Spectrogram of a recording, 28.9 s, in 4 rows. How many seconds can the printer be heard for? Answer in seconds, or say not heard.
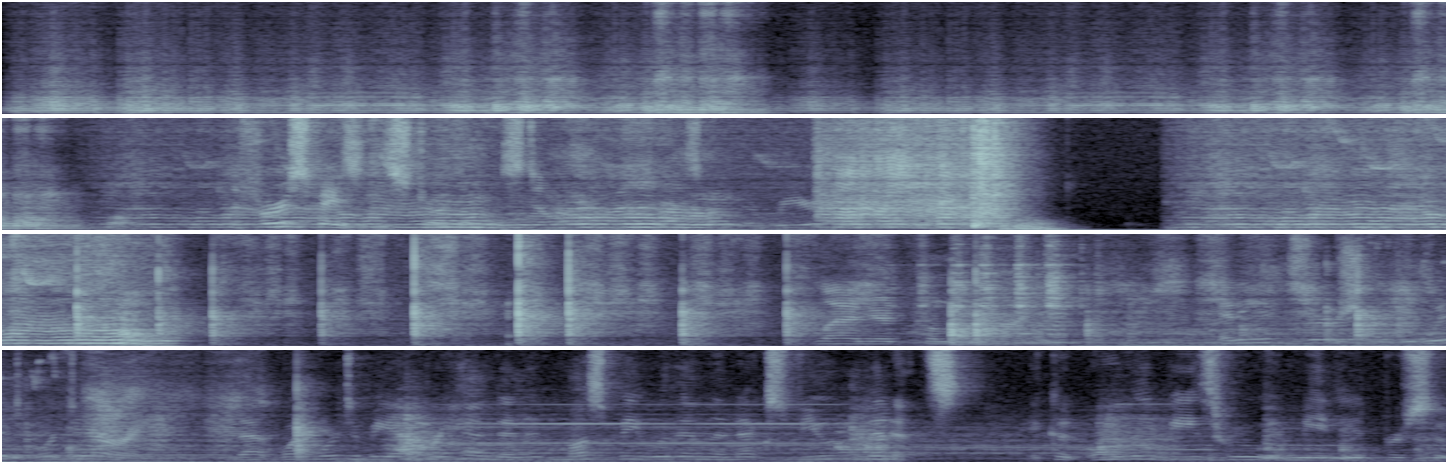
10 s.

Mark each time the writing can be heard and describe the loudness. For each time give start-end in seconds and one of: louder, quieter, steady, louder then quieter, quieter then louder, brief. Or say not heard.
14.8-26.1 quieter.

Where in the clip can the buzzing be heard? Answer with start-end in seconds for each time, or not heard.
0.0-15.3.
